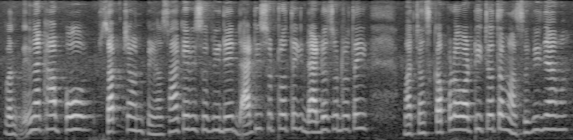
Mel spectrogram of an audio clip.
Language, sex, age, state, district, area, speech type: Sindhi, female, 60+, Madhya Pradesh, Katni, urban, spontaneous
